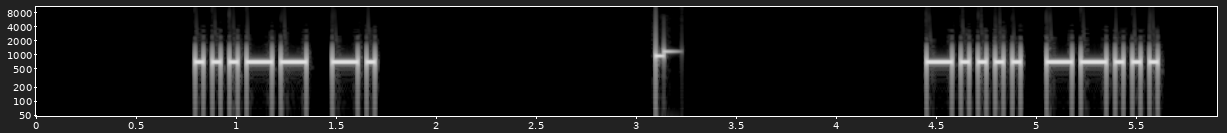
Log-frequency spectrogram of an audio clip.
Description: Morse code, heard as a keyed tone, about 28 wpm, 700 Hz. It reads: 3N 67
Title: Common Cut Numbers - 2-Digit 28wpm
